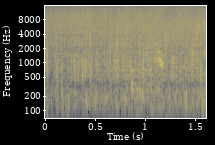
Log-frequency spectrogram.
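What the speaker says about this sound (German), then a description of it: "So, jetzt nochmal kurz den Käse anbraten hier." Cheese frying in a pan, a continuous close hiss and crackle of sizzling with no pauses.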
